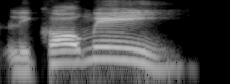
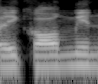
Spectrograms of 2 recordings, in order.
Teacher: Tanwinnya jangan dibaca liqaumin lagi tapi liqaumi. Masukkan ke ya liqaumi yu'minun.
